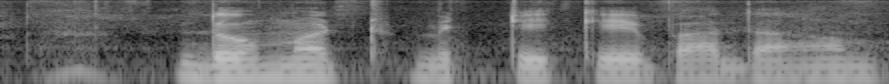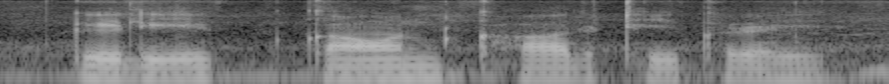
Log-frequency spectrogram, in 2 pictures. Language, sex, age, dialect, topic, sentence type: Bhojpuri, male, 18-24, Western, agriculture, question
